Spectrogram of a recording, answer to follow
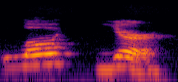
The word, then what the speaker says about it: lawyer: Es como la pronunciación es un poco, no es como pues sí, es una letra muda por decir, y cuando está como en forma de abogado, no pronunciamos como ese W, es simplemente lawyer.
